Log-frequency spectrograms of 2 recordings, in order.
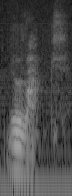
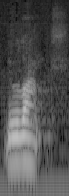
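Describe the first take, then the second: First: Hushed. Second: Said in the usual way. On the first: Real, not acted.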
